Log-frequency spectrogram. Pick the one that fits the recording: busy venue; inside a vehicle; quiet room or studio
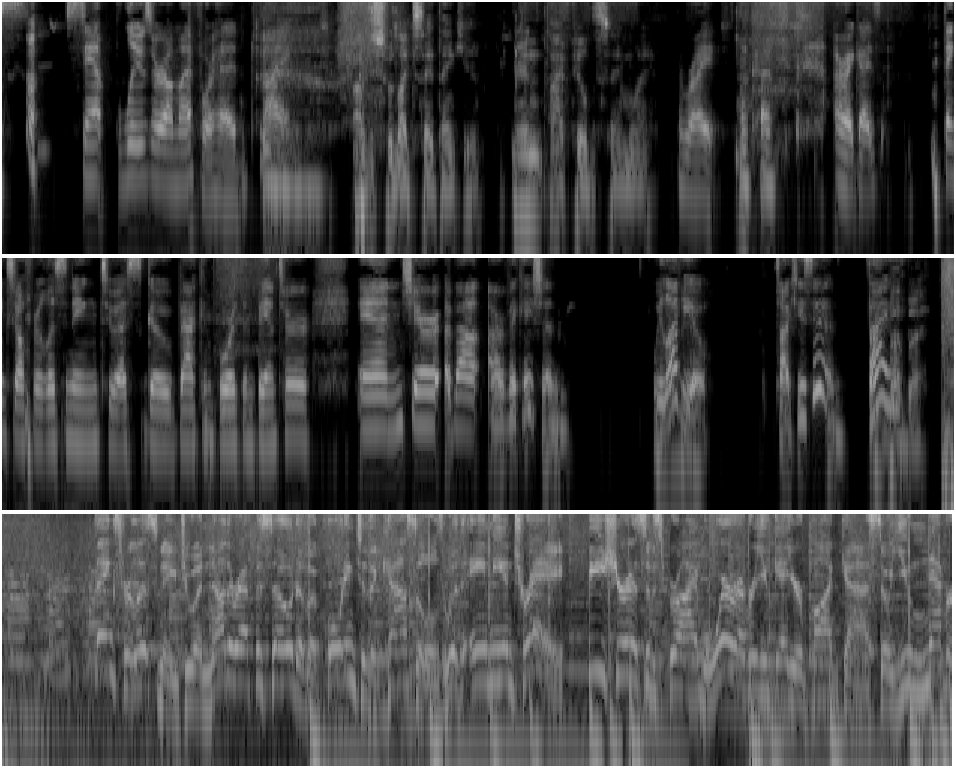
inside a vehicle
